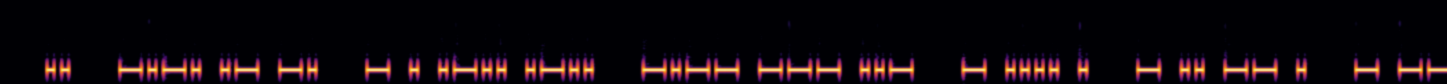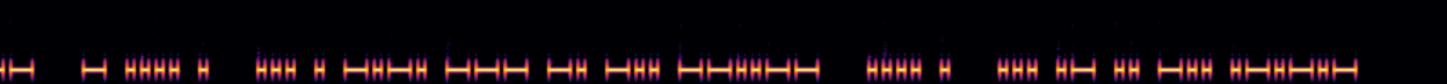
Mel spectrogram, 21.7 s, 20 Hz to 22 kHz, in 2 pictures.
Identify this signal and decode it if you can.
Morse code, heard as a keyed tone, about 22 wpm, 700 Hz. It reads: I CAN TELL YOU THE TIME TO THE SECOND, HE SAID.
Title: Sentences from Top 1000 Words - Review Part 1 - 22wpm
